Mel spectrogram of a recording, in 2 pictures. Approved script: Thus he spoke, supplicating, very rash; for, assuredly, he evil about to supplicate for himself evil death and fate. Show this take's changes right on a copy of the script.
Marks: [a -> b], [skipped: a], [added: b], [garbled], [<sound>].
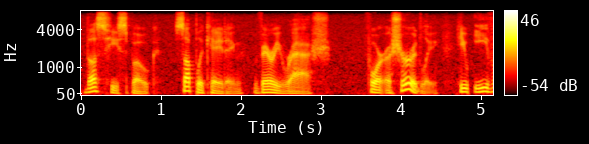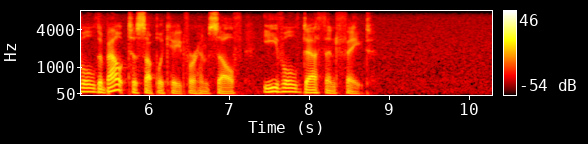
Thus he spoke, supplicating, very rash; for, assuredly, he evil about to supplicate for himself evil death and fate.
